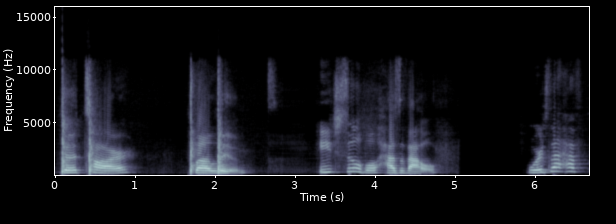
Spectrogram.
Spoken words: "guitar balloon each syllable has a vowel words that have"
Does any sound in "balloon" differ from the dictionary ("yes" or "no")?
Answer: yes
